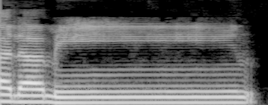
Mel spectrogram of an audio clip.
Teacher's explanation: আইন অক্ষরের উচ্চারণের স্থান হলো গলা চেপে একটু পড়তে হবে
